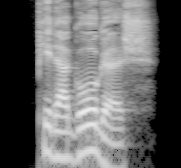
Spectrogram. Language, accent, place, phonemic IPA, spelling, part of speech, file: German, Germany, Berlin, /pɛdaˈɡoːɡɪʃ/, pädagogisch, adjective, De-pädagogisch.ogg
- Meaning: pedagogical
